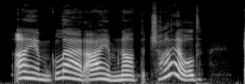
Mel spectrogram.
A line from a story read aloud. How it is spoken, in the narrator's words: exclaimed Barbel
